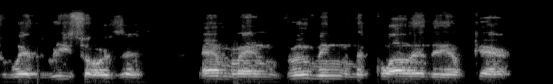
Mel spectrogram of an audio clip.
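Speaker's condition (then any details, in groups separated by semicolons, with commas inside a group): ALS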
